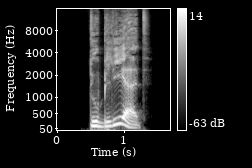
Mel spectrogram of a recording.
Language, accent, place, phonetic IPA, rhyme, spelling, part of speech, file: German, Germany, Berlin, [duˈbliːɐ̯t], -iːɐ̯t, doubliert, verb, De-doubliert.ogg
- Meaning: 1. past participle of doublieren 2. inflection of doublieren: third-person singular present 3. inflection of doublieren: second-person plural present 4. inflection of doublieren: plural imperative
